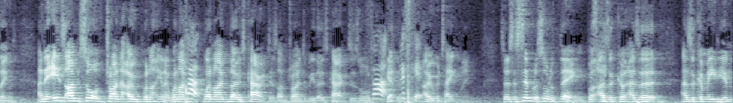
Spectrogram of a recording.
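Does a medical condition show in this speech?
No.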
